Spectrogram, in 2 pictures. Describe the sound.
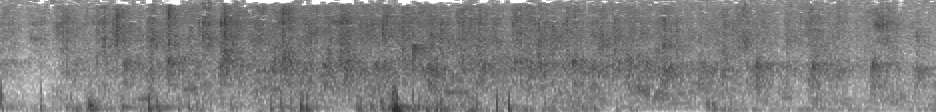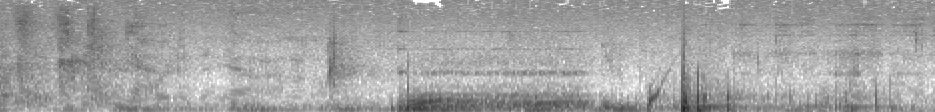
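A crowd breaks into steady applause for a few seconds, dense and fairly close, then it dies away and a voice briefly speaks up over the quieter room.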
